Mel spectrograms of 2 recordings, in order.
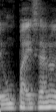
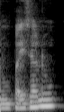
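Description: First: Said in the usual way. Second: "paisano" ending in a u sound; Asturian -u ending. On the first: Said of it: "en vez de decirte un paisano". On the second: Shown as a demonstration. Showing how Asturians speak, "paisano" ending in -u. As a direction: turn the final o of "paisano" into u. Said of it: "dicen un paisano".

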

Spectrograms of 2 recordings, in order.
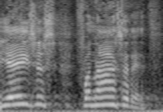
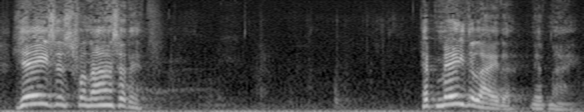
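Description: First: Calling out to Jesus by the roadside; blind man calling out. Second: Pleading call. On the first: Blind beggar calls out to passing Jesus, loud call. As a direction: raise the voice to reach across a crowd. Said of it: "Hij begint te roepen". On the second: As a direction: stretch the name out as you beg. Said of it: "En hij begint te schreeuwen". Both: Retold or imitated.

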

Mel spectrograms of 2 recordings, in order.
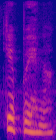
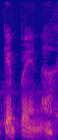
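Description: First: Said in the usual way. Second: Whispered qué pena, soft and unvoiced; moaning whisper. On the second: Maldeocus moaning in a whisper over the lost one. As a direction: breathe qué pena as a sorry moan. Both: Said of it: "gemió Maldeocus".

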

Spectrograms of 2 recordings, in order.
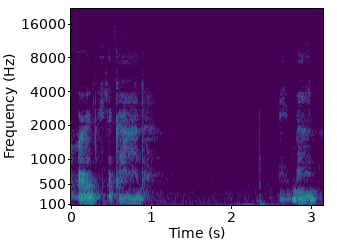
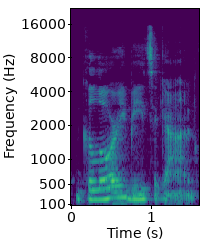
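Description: First: Breathy whisper of praise. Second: Said in the usual way. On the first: Real, not acted. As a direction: whisper it under your breath.

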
